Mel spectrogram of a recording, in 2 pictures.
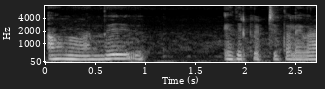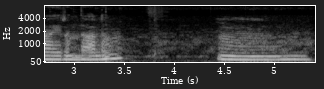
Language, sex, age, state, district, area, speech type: Tamil, male, 18-30, Tamil Nadu, Dharmapuri, rural, spontaneous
